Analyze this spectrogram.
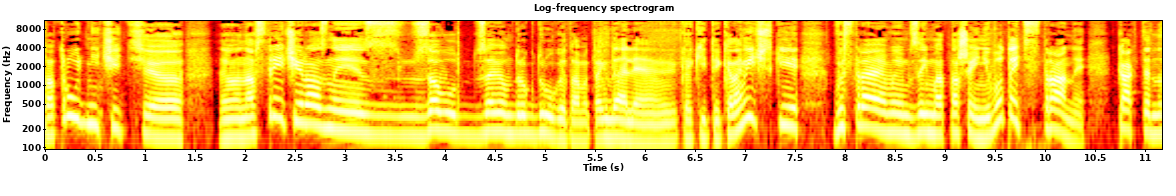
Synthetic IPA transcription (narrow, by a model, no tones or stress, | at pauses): sɐt̪ɾudʲnʲɪt͡ɕɪtʲə | ənɐfst̪ɾʲet͡ɕɪraznɨjəzɐvut̪zɐvʲo̞md̪ɾuɡd̪ɾuɡət̪amɨt̪ɐɡd̪alʲɪjəkɐkʲijət̪əɪkənɐmʲit͡ɕɪ̥skʲɪjəvɨst̪ɾajɪvəjɪmvzəjɪməɐt̪nɐʂɛnʲɪjəvo̞t̪ɛtʲɪ̥st̪ɾanɨkak̚t̪ənə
